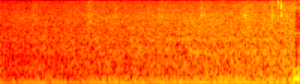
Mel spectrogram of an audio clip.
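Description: A steady low hum and rumble with faint hiss between words, growing slightly louder toward the end.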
